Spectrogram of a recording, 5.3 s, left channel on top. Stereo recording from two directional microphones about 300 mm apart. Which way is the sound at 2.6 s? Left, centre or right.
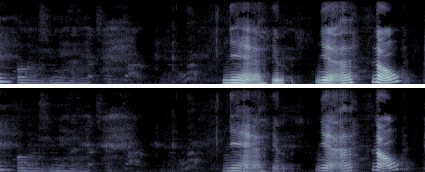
Left.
